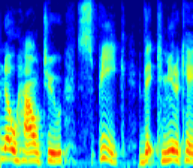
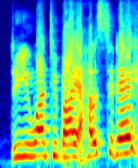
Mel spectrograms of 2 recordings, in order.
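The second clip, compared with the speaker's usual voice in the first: over-the-top, loud, high, crazy enthusiasm; 8 semitones higher, 7 dB louder than usual. Giving advice about smiling in face-to-face talk, demonstrating going crazy over the top. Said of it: "go crazy like".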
